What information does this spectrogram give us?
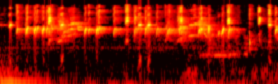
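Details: Brief burst of European goldfinch song meant for tutoring songbirds: quick, evenly spaced tinkling notes and twittering chirps, about five or six per second, bright and metallic.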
